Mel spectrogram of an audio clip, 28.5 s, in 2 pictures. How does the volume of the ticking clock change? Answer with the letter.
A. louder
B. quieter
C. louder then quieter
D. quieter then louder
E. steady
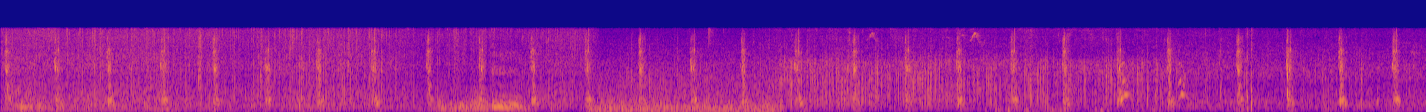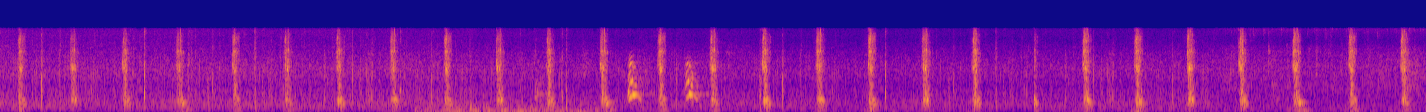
A.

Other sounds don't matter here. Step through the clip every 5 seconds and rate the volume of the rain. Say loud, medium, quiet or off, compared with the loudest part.
loud, loud, loud, medium, medium, medium.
